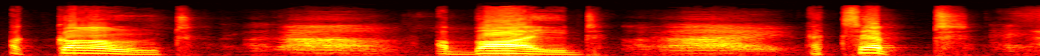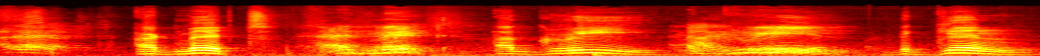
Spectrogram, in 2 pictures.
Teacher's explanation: Let us look at some words which have a stress on the final syllable.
